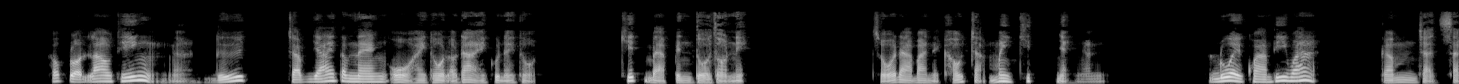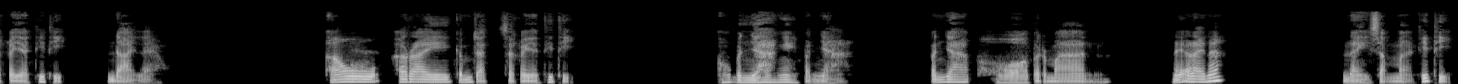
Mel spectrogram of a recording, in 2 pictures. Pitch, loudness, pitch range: 105 Hz, -18 LUFS, 80-125 Hz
